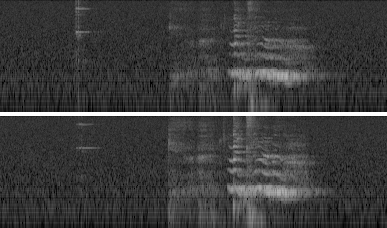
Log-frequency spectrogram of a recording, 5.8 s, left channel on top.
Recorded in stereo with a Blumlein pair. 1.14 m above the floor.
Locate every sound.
1.1 s a bicycle bell: 50° left, 3.5 m
2.5 s a sneeze: 50° right, 6.5 m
